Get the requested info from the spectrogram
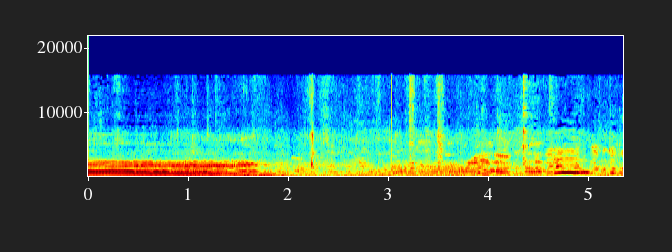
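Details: Cattle at Ambari livestock haat on 21 May 2024, where milking cows and pregnant cows are traded; a long moo fills the first two seconds, then gives way to people talking and market noise.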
